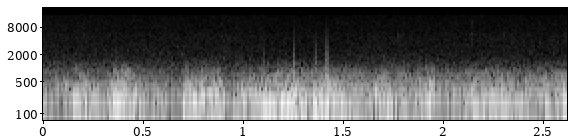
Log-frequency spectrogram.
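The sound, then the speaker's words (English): A low, continuous rumble of thunder rolls through steady rain from an afternoon thunderstorm, with faint crackly patter of drops on top; it fills the whole stretch without any voices. “Yesterday afternoon, actually, we had thunderstorms come through the area, which I recorded some of their sound.”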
